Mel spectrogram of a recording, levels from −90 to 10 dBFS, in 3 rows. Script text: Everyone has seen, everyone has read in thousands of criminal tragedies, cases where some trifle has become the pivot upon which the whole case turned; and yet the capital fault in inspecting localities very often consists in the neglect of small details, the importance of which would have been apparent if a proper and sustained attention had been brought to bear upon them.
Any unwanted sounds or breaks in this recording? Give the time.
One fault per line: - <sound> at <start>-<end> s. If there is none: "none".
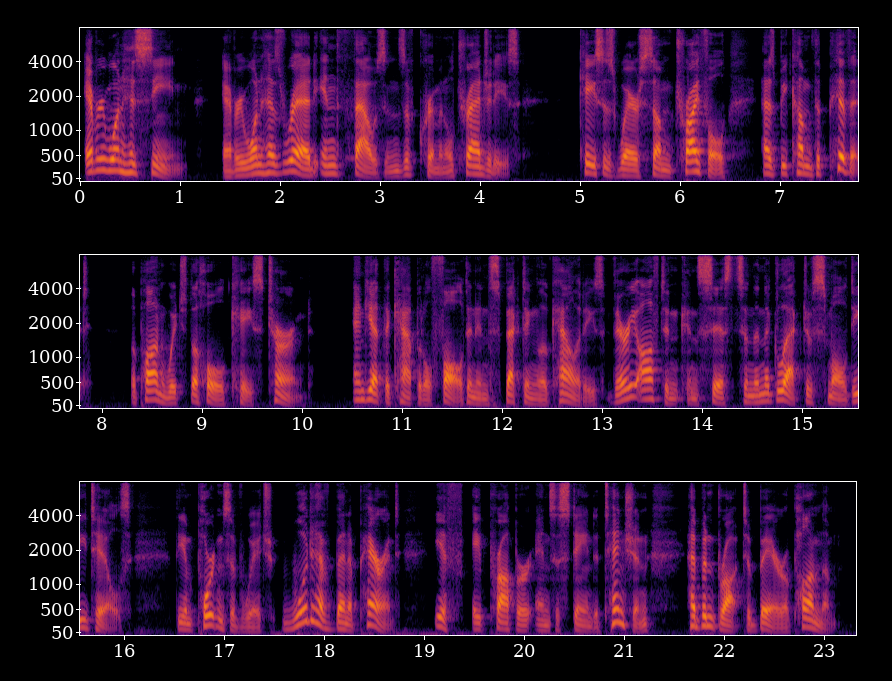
none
